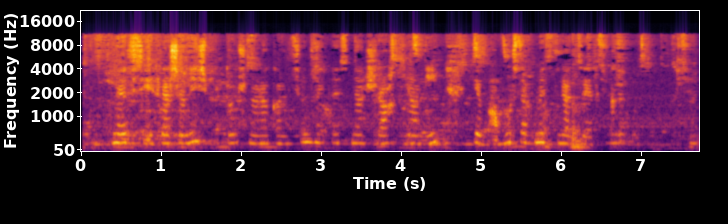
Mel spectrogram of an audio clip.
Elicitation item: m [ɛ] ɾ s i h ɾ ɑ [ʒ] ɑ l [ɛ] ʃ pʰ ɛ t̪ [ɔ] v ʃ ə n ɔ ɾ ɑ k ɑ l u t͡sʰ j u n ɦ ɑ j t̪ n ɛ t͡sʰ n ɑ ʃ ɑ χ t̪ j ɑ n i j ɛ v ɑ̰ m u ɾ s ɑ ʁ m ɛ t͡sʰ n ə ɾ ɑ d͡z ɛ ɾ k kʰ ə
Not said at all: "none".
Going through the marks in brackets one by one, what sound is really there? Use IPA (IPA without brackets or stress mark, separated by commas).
ɛ, ʃ, i, ɔ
